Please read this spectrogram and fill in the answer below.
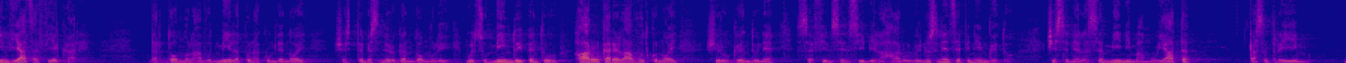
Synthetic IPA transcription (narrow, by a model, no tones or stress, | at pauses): imvijat̪safije̞kʰa̰ɾe | d̪ard̪o̞mnulaːvut̪miləpɨnəakumd̪e̞no̞j | ʃit̪ɾe̞buje̞səne̞ɾuɡəmd̪o̞mnulujmult̪sumind̪ujpe̞nt̪ɾuhaɾulkaɾe̞laːvut̪kuno̞jʃiɾuɡɨnd̪une̞səfimse̞nsibilahaɾulujnusəneɨnsepinimɡɨt̪ut͡ʃisəne̞ləsəmːinimamujat̪ə | kasət̪ɾəim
